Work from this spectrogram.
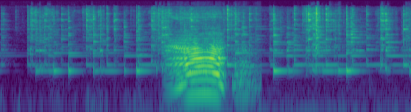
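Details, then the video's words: Morning herd of tame cows moving along village roads toward the pen; one arched, strongly harmonic moo of under a second sounds amid constant jangling cowbells. "Asmr Sapi Moo | Suara Moo"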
